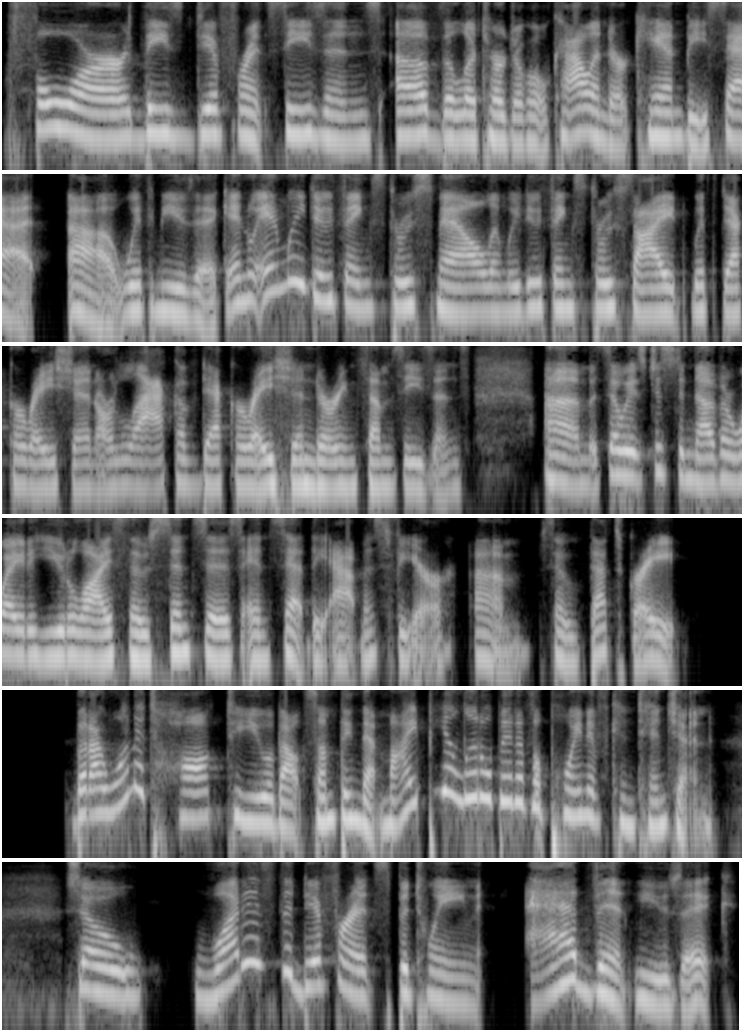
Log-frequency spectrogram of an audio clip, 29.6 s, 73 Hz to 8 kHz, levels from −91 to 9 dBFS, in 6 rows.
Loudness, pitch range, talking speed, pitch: -16 LUFS, 165-205 Hz, 165 wpm, 180 Hz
